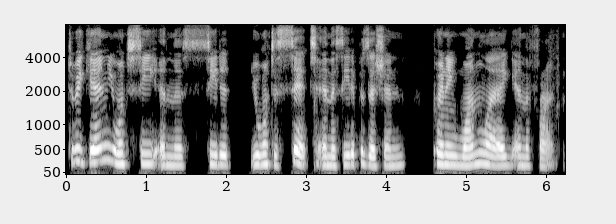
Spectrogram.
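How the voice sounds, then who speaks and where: A woman presenting a class lesson from slides, a bit nasal and raspy from a cold, reading steps and lists in a measured way. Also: medium pitch, steady tone, a little mellow, no room sound. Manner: measured, reads steps and muscle lists methodically. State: getting over a cold, slightly nasal and raspy. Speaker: student presenter.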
